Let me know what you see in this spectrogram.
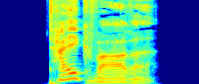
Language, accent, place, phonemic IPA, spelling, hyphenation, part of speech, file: German, Germany, Berlin, /ˈtaɪ̯kˌvaːʁə/, Teigware, Teig‧wa‧re, noun, De-Teigware.ogg
- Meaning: pasta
